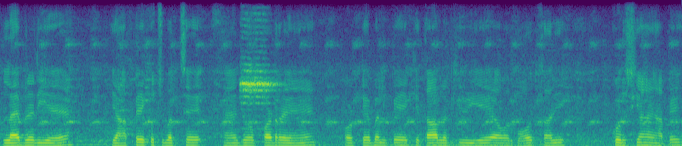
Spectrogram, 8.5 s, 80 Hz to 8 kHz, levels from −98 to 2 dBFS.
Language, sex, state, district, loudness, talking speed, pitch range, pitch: Hindi, male, Rajasthan, Bikaner, -17 LUFS, 185 wpm, 140-145 Hz, 140 Hz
